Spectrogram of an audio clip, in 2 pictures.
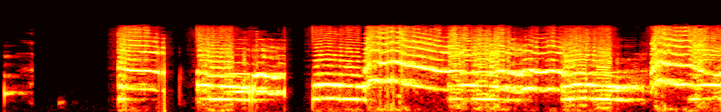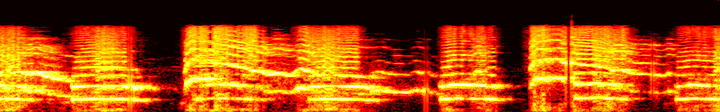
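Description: An Alaskan Malamute howls in long, wavering, rising and falling tones broken by brief pauses.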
